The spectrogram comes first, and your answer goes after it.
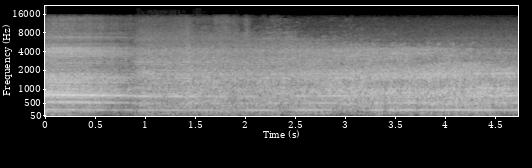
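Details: Flojet portable RV waste pump dumping grey water through a garden hose into a toilet, with an even, steady motor hum at constant pitch and no knocking or labouring; normal pump operation.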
